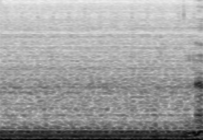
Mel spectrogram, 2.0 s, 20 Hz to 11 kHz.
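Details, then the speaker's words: 2004 Ford Mustang 3.8L V6 automatic, idle developing after a minute or two: uneven pulses and pops shaking the car, misfire from faulty out-of-box SMP T-Series coil pack; fixed by replacing with standard coil. "it's starting to do it a lot more. And every time it pops, the car shakes."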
